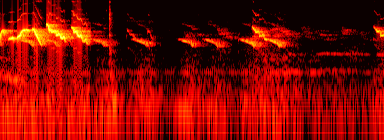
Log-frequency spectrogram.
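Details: A Lombok kecial kuning opens with a loud, fast series of high slurred notes, then gives softer scattered downslurred whistles and one more short twittering phrase.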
